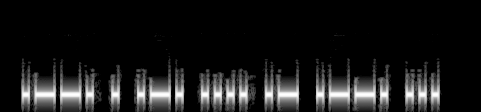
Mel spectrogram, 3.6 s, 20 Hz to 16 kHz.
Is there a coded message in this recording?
Yes: Morse code from 0.2 to 3.3 s, heard as a keyed tone, about 25 wpm, 600 Hz. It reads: PERHAPS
